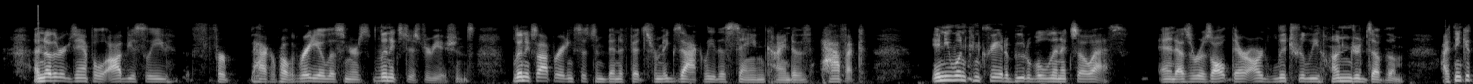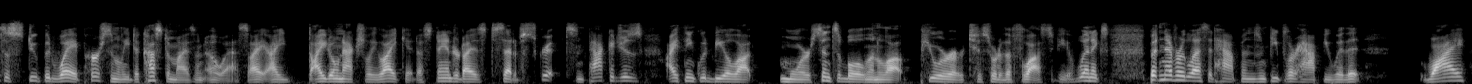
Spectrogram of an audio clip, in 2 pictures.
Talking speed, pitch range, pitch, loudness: 190 wpm, 120-155 Hz, 135 Hz, -24 LUFS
